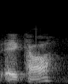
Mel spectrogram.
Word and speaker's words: Eka: The second was named Eka, I'm using the Japanese pronunciation, who was formerly a general of the army.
